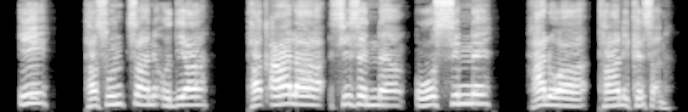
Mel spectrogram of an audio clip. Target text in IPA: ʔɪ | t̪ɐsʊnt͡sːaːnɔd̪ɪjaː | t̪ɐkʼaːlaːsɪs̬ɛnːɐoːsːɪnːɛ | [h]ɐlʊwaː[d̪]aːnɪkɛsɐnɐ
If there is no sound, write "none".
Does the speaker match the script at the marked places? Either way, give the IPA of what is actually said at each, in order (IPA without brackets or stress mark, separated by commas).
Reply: h, t̪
